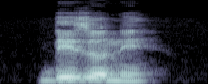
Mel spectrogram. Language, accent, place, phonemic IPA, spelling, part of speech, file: French, France, Lyon, /de.zo.ne/, dézoner, verb, LL-Q150 (fra)-dézoner.wav
- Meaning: 1. to dezone (remove zoning) 2. to stray from one's allotted position of the field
